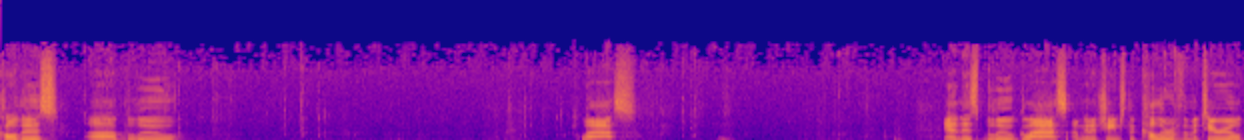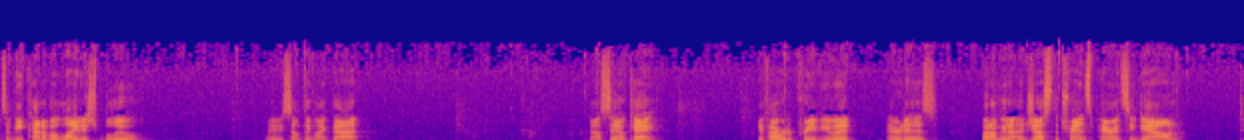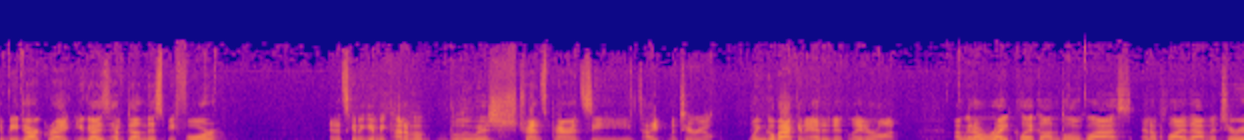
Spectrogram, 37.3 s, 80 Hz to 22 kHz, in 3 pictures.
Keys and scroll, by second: 2.1 BackSpace.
